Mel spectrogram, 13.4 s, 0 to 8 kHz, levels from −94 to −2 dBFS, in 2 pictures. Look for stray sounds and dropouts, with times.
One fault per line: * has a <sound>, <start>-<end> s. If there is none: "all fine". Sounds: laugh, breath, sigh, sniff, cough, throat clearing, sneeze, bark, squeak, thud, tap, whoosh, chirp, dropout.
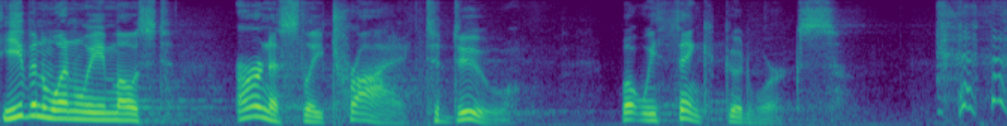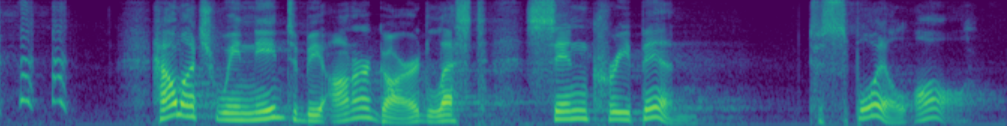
* has a laugh, 6.2-7.2 s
